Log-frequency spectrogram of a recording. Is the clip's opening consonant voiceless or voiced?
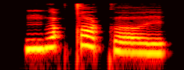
voiced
